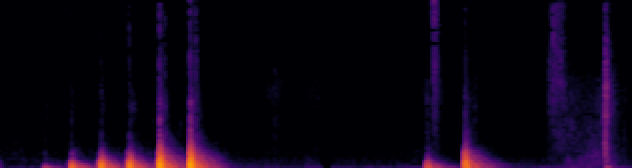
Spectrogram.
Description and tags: Knock on Door
door, Knocking, wooden, wood, knuckles, Knock, soft, finger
